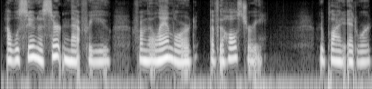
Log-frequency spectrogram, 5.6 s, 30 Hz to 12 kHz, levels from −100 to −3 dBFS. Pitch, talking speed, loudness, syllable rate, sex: 210 Hz, 160 wpm, -18 LUFS, 5.3 syllables/s, female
